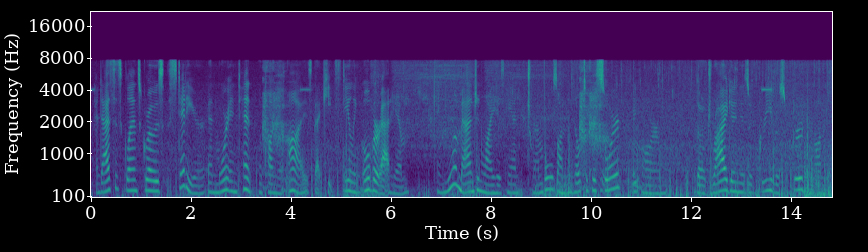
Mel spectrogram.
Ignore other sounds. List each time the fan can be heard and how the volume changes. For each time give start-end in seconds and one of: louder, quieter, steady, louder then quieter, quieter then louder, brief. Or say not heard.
0.0-14.7 louder.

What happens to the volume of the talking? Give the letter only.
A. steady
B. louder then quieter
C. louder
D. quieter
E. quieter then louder
A.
